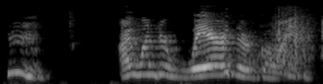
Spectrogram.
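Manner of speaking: ordinary delivery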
